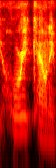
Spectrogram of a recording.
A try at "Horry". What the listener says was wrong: it's Horry. The H is silent.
